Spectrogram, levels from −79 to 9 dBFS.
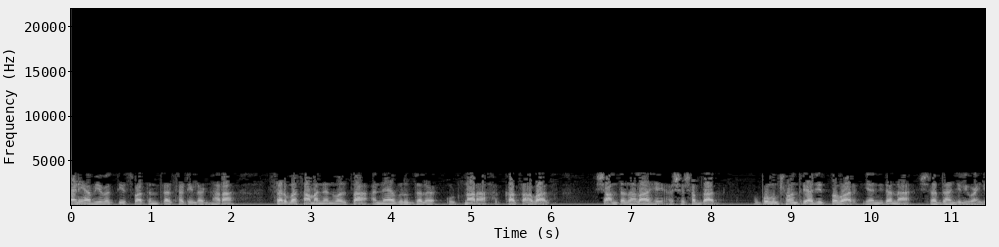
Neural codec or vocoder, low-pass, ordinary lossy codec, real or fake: none; 3.6 kHz; none; real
